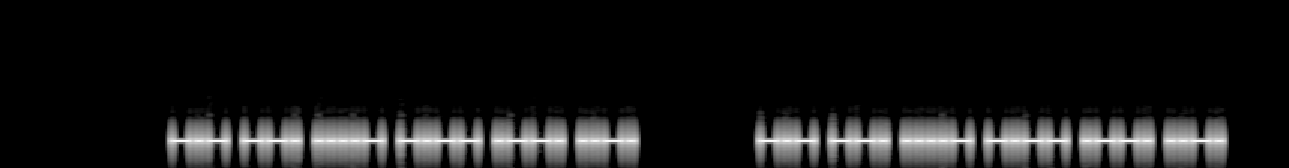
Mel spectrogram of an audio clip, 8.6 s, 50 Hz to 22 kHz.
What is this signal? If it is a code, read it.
Morse code, heard as a keyed tone, about 32 wpm, 700 Hz. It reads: KG4YPF KG4YPF
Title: USA Call Signs - 6 Characters - Repeated 3x - 30wpm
